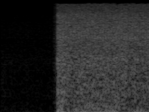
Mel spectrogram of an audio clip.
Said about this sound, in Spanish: Se escuchó ruido de bolsa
